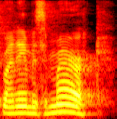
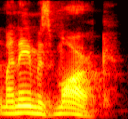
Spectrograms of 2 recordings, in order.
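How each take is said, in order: First: Mock Irish, Mark turned into "Merk"; Irish accent. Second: Said in the usual way. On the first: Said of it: "If you speak Irish". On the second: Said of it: "But no, my name is Mark".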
